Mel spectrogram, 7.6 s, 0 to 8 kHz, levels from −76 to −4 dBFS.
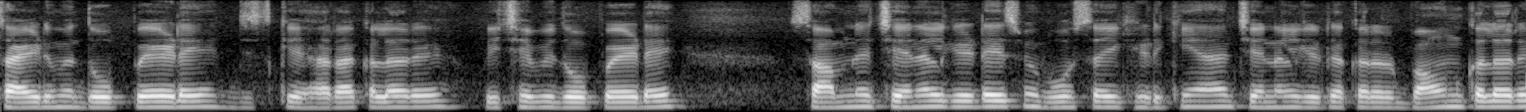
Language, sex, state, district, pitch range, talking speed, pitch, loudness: Hindi, male, Uttar Pradesh, Varanasi, 140-150 Hz, 235 wpm, 145 Hz, -17 LUFS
